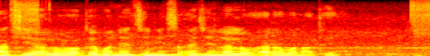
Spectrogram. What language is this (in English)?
Chhattisgarhi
